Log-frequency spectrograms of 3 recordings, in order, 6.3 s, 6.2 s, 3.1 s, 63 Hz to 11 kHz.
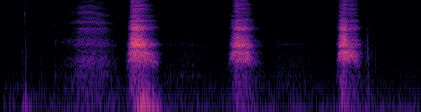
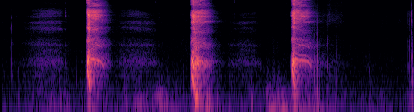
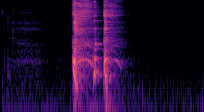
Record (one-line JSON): {"exhalation_length": "6.3 s", "exhalation_amplitude": 1420, "exhalation_signal_mean_std_ratio": 0.29, "three_cough_length": "6.2 s", "three_cough_amplitude": 6546, "three_cough_signal_mean_std_ratio": 0.25, "cough_length": "3.1 s", "cough_amplitude": 4494, "cough_signal_mean_std_ratio": 0.27, "survey_phase": "beta (2021-08-13 to 2022-03-07)", "age": "45-64", "gender": "Female", "wearing_mask": "No", "symptom_none": true, "smoker_status": "Ex-smoker", "respiratory_condition_asthma": false, "respiratory_condition_other": false, "recruitment_source": "REACT", "submission_delay": "1 day", "covid_test_result": "Negative", "covid_test_method": "RT-qPCR"}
